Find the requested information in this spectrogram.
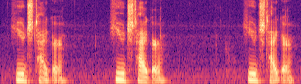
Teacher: the voicing has been reduced or dropped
